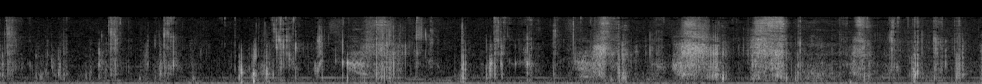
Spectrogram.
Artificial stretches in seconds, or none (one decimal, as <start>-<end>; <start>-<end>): 4.2-6.5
